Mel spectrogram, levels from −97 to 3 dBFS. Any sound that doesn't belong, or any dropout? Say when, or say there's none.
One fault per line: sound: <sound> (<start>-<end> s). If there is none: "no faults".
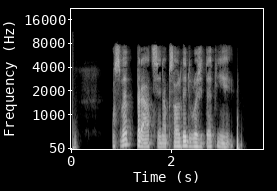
no faults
